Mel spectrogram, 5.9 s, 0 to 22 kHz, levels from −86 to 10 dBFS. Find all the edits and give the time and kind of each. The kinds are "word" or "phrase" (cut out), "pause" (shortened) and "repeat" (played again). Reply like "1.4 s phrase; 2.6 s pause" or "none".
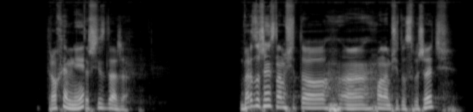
1.0 s word; 3.5 s word; 4.7 s word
